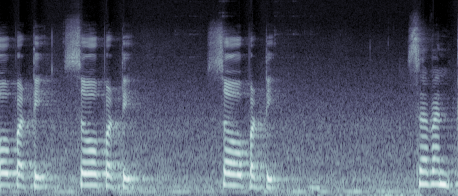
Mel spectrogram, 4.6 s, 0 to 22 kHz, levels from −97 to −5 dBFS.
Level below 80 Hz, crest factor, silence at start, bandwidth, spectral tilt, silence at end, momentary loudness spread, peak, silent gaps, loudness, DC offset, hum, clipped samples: -46 dBFS; 16 dB; 0 s; 15 kHz; -5 dB/octave; 0 s; 17 LU; -4 dBFS; none; -20 LUFS; under 0.1%; none; under 0.1%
